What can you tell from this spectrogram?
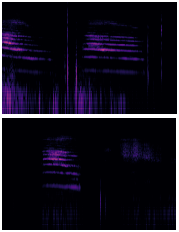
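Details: Cat that has come into a house; two long, clear harmonic meows, then a pause with a few clicks and a third drawn-out meow, ending in a soft hiss of background noise.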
